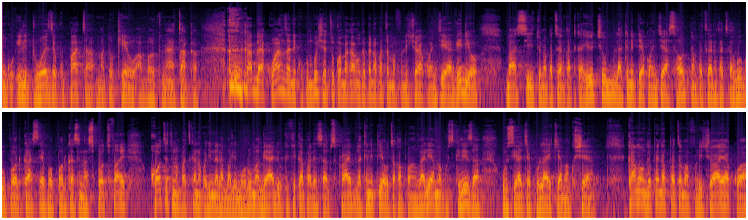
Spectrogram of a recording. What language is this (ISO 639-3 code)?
swa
